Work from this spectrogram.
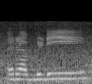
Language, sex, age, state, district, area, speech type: Gujarati, female, 18-30, Gujarat, Valsad, rural, spontaneous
